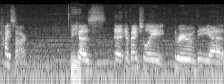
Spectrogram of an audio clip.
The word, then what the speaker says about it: Caesar: it's not actually pronounced Caesar it's pronounced kaisar because eventually through the uh through history it would uh be tweaked and modified but it's why the the leader of Germany was called the Kaiser it's literally the same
